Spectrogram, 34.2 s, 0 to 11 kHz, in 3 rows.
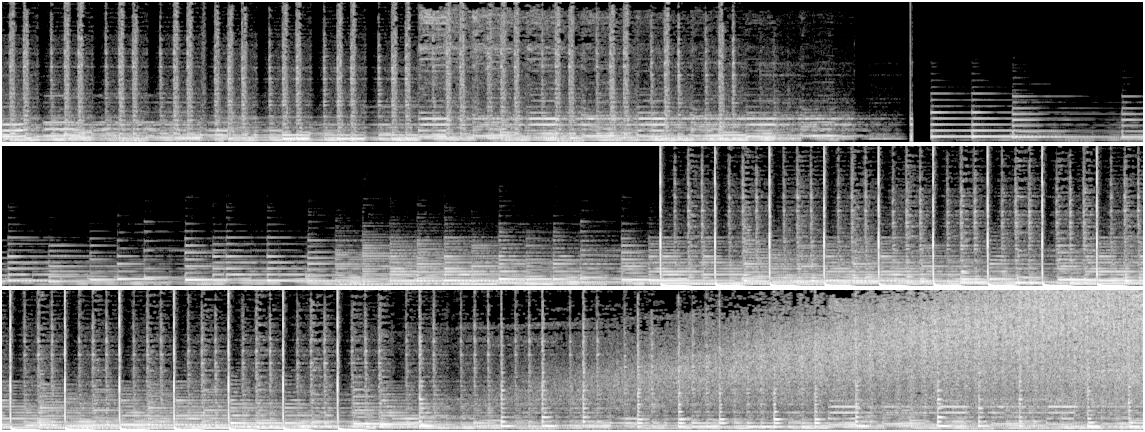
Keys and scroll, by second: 10.2 ctrl+z, 31.2 space.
